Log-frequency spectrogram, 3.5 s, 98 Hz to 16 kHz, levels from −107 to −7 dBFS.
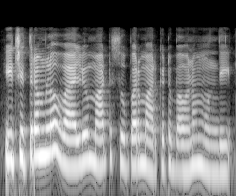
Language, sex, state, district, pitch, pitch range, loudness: Telugu, female, Telangana, Hyderabad, 220 Hz, 210-255 Hz, -15 LUFS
